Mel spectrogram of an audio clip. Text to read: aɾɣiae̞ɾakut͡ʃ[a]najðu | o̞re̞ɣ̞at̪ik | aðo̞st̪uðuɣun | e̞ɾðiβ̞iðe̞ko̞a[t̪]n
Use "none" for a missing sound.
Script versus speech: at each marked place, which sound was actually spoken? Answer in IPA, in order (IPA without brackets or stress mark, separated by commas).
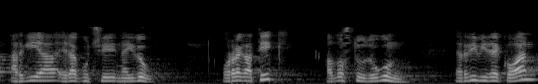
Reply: i, none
